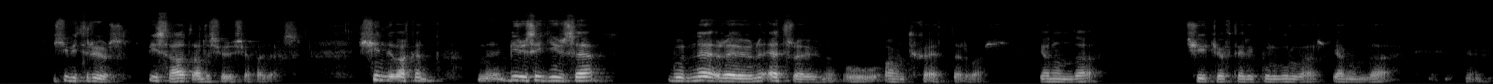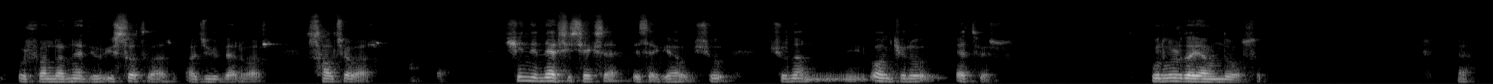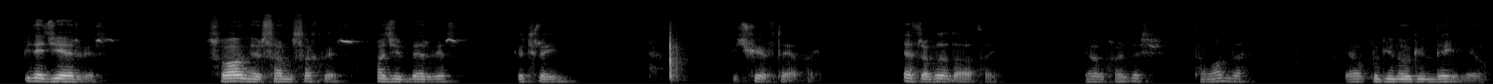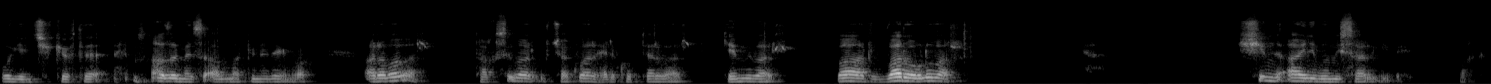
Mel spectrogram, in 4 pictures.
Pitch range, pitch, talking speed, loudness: 125-150 Hz, 135 Hz, 110 wpm, -31 LUFS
